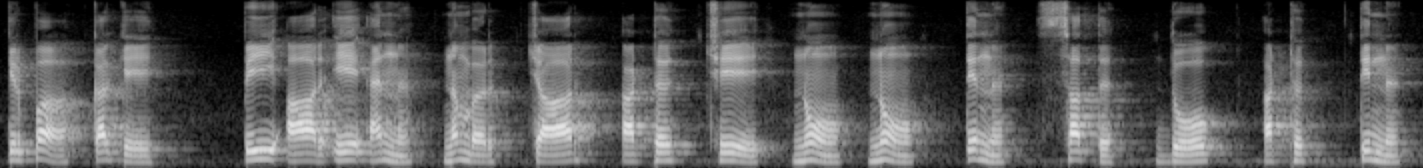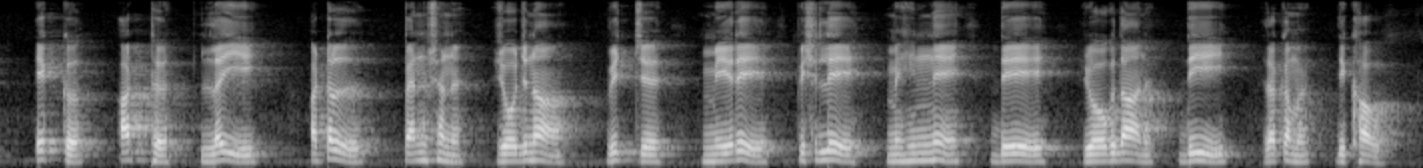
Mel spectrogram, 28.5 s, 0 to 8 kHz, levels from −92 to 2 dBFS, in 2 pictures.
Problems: none marked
